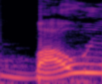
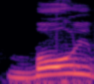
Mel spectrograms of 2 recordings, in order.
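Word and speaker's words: bowl: तो यहां पर आपको बाउल नहीं पढ़ना है। बॉल पढ़ना है।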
